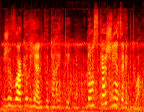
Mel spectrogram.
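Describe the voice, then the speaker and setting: Woman as a serious, high-voiced protective lady. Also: quick pace, background noise, lightly acted. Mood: resolved. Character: concerned, protective lady friend warning the heroine. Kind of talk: dubbed children's cartoon acting.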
